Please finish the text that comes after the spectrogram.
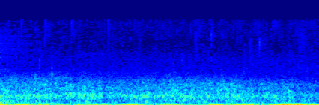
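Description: A steady downpour of rain hisses throughout, underpinned by a deep, rolling thunder rumble that swells and ebbs, growing heavier toward the end. No voices are heard.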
